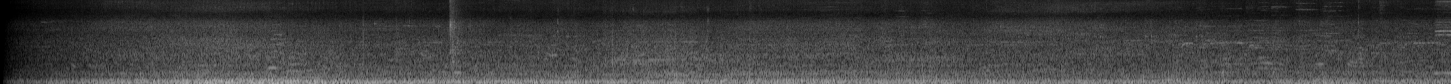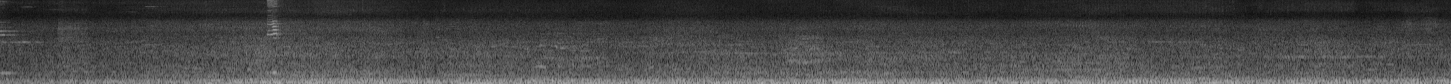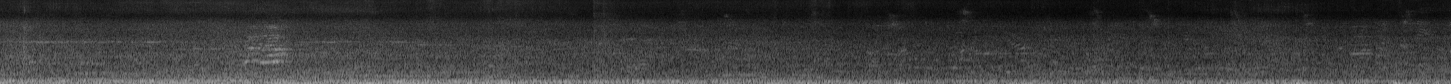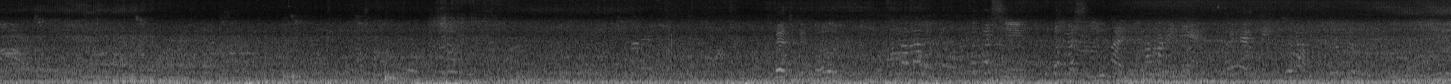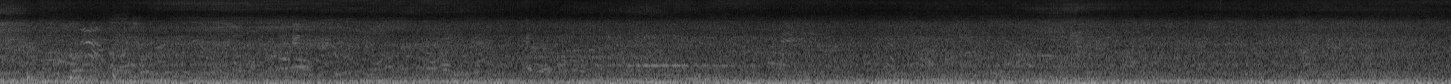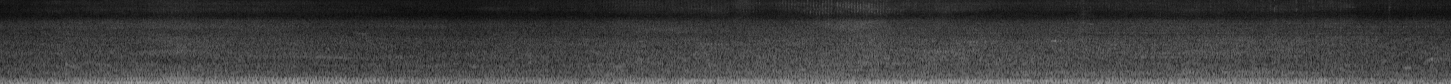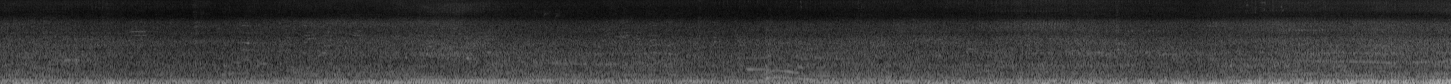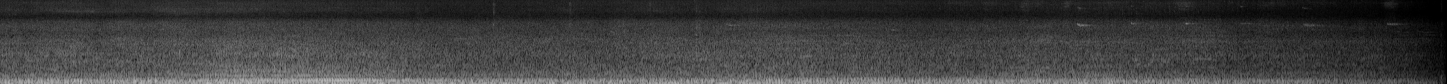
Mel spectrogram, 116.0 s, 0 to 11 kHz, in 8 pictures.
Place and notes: Sec., Yuanji Rd., Ershui Township - in the traditional market area
Walking in the traditional market area, lunar New Year, Traffic sound, Bird sounds
Binaural recordings, Sony PCM D100+ Soundman OKM II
